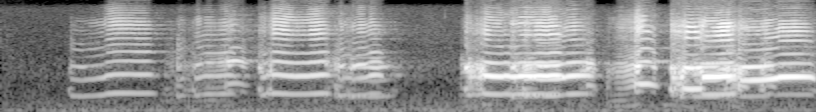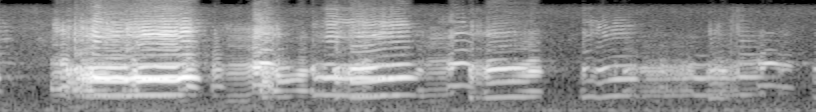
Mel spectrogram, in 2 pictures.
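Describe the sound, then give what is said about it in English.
Canada goose honking in a long series of loud, nasal, resonant calls, some short and some drawn out, with brief gaps between them and no other sounds. “Canada goose.”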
